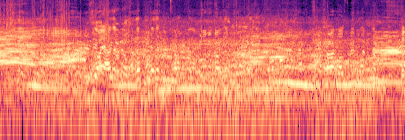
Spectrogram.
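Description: Sahiwal bulls low repeatedly at a busy livestock market in Bogura, their drawn-out moos rising over constant crowd chatter and nearby talking.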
